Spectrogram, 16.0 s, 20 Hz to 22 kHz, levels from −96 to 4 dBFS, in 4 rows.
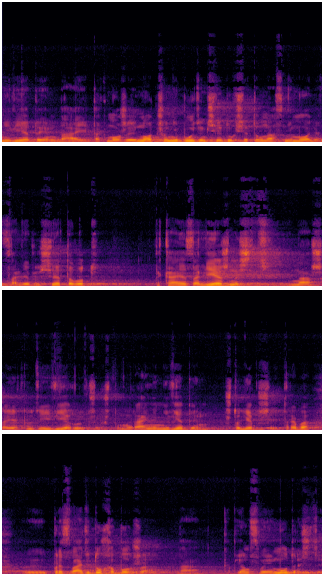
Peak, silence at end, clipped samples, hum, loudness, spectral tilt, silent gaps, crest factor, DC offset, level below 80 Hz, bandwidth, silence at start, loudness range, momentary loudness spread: -12 dBFS; 0 s; under 0.1%; none; -30 LUFS; -5.5 dB/octave; none; 18 dB; under 0.1%; -64 dBFS; 11 kHz; 0 s; 5 LU; 14 LU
